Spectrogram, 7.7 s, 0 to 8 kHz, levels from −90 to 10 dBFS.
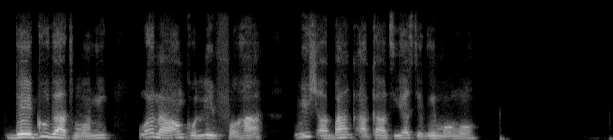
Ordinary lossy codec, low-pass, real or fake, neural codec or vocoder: none; 7.2 kHz; fake; codec, 44.1 kHz, 2.6 kbps, DAC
